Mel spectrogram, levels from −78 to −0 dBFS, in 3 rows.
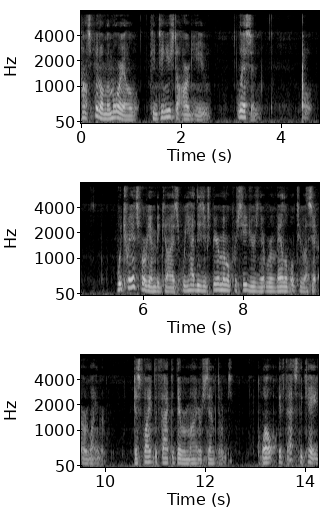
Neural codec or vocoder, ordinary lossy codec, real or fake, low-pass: codec, 16 kHz, 4.8 kbps, FACodec; AAC, 32 kbps; fake; 7.2 kHz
